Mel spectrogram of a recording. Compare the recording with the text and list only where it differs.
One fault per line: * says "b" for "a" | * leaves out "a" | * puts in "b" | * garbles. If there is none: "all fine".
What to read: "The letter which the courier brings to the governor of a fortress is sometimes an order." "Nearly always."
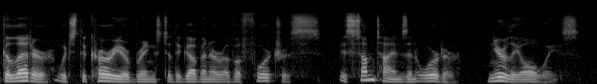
all fine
